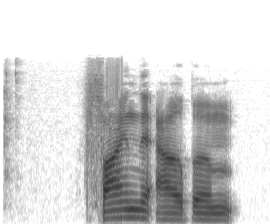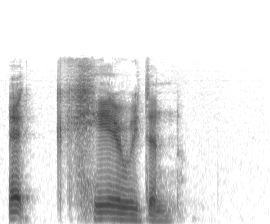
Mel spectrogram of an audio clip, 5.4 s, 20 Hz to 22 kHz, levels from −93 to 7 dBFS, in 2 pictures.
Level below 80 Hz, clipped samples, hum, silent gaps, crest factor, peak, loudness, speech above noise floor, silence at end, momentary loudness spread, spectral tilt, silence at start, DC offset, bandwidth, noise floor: -64 dBFS; under 0.1%; none; none; 20 dB; -2 dBFS; -20 LUFS; 58 dB; 1 s; 17 LU; -5 dB/octave; 0.05 s; under 0.1%; 8 kHz; -77 dBFS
